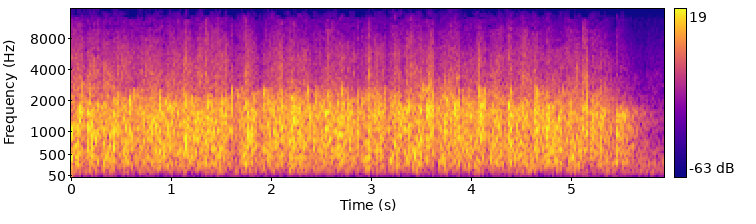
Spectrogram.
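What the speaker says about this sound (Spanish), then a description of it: "quisiera, digamos, un aplauso" An audience at a constitutional law graduates' event bursts into loud, dense applause that holds steady for several seconds before quickly fading out at the end.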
